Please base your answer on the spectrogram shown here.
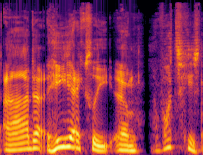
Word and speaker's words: Ardour: There was a discussion about the pronunciation, and he said Arda. He actually, what's his name? Oh, forgive me, but he pronounces it Arda, and I used to pronounce it Ardur.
